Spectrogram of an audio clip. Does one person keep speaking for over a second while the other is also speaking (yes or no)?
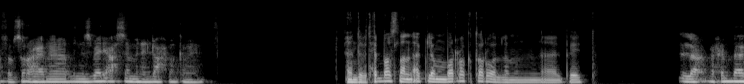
no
